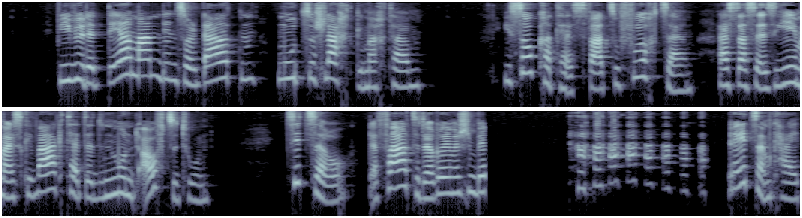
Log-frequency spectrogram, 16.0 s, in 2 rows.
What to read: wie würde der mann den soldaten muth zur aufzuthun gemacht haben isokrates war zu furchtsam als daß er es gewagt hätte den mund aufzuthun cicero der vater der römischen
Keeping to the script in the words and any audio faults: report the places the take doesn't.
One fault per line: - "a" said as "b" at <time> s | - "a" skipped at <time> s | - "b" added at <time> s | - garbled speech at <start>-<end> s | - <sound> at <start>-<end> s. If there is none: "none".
- "aufzuthun" said as "schlacht" at 3.1 s
- "jemals" added at 7.7 s
- laugh at 13.6-15.1 s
